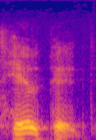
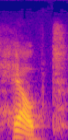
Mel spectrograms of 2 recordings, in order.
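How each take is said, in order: First: The -ed ending is said as an extra syllable. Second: The ending joins the word without an extra syllable. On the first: The speaker calls it wrong. "not helped" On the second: The speaker calls it right. "the teacher tells the pupils that it's helped"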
